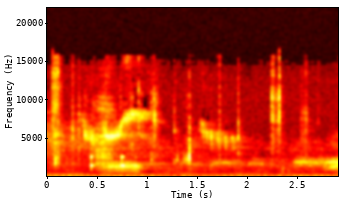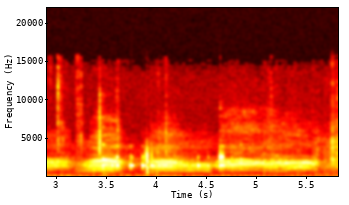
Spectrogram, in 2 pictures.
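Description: Repeated short, harsh bird calls in two runs, one about half a second in and a longer run from about three seconds in. Small clicks of fresh pea pods being split by hand sound underneath.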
